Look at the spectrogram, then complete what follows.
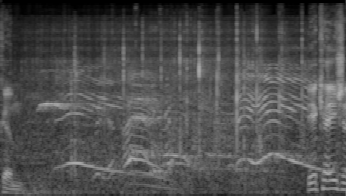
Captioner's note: crowd cheering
